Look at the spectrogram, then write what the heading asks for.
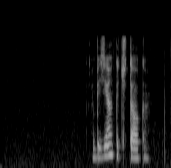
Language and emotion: Russian, neutral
